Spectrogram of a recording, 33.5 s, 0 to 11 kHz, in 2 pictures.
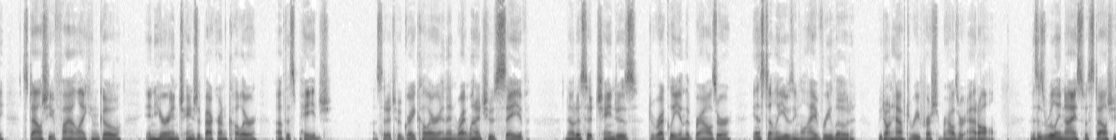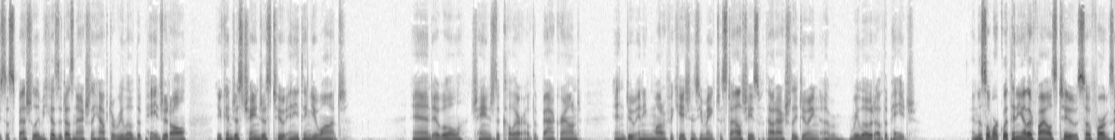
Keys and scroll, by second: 7.8 super+s, 22.5 super+s, 24.4 super+z, 24.4 super+z, 24.5 super+z, 25.3 super+z, 26.9 super+s.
